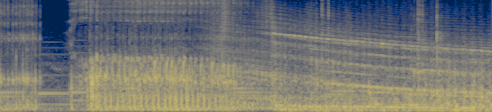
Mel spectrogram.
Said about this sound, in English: That's a strange noise. I've never heard a cat snore that sounds like a spaceship. Wait a minute, that's a real spaceship!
